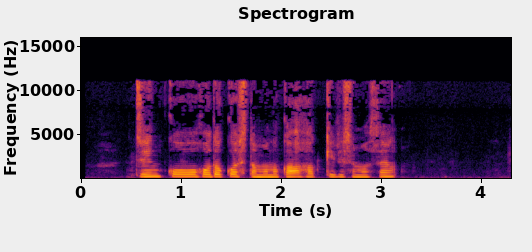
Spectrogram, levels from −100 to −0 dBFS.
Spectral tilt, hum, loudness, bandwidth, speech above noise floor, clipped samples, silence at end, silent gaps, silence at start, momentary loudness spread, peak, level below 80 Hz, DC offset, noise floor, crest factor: -4.5 dB/octave; none; -26 LUFS; 11.5 kHz; 43 dB; under 0.1%; 1.15 s; none; 0.55 s; 8 LU; -8 dBFS; -66 dBFS; under 0.1%; -68 dBFS; 20 dB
